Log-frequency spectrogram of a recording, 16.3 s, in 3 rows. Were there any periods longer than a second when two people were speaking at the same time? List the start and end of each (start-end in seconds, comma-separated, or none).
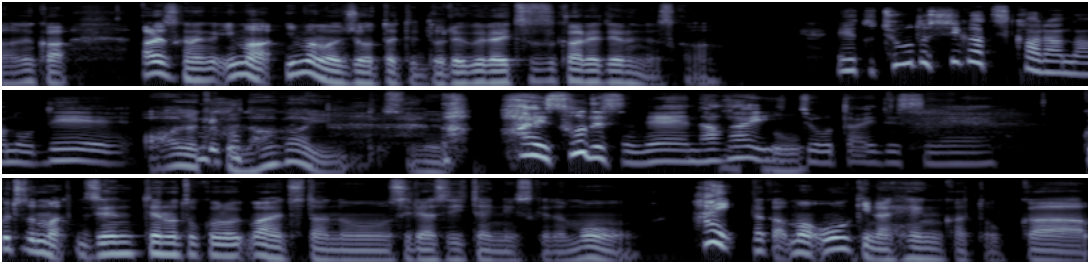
none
